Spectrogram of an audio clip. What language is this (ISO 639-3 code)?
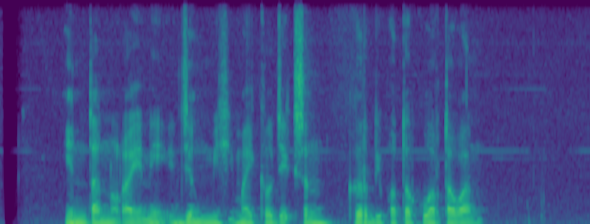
sun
